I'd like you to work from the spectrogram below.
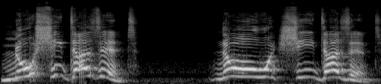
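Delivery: heated, angry insistence. Ranting about an argument they find absurd; angry. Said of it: "I'm getting so mad".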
